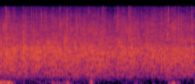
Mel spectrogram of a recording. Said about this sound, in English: let's give Michael Ramsden a warm City Church welcome as he comes on out.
